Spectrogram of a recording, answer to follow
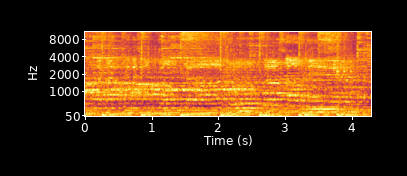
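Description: A man singing a pop song into a handheld microphone over a backing track, amplified through a banquet hall's sound system, with fuller choir-like vocals in the accompaniment.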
